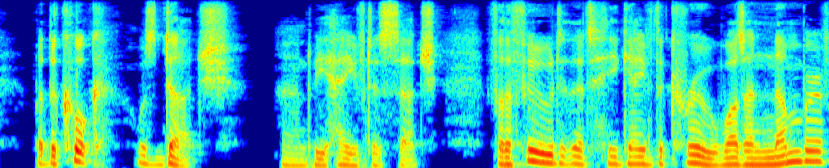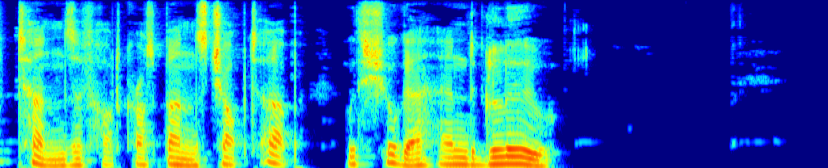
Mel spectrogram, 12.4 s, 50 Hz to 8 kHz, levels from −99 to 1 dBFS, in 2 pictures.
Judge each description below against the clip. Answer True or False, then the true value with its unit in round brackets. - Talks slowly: False (155 wpm)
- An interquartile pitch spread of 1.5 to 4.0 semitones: True (3.0 semitones)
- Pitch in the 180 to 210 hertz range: False (120 Hz)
